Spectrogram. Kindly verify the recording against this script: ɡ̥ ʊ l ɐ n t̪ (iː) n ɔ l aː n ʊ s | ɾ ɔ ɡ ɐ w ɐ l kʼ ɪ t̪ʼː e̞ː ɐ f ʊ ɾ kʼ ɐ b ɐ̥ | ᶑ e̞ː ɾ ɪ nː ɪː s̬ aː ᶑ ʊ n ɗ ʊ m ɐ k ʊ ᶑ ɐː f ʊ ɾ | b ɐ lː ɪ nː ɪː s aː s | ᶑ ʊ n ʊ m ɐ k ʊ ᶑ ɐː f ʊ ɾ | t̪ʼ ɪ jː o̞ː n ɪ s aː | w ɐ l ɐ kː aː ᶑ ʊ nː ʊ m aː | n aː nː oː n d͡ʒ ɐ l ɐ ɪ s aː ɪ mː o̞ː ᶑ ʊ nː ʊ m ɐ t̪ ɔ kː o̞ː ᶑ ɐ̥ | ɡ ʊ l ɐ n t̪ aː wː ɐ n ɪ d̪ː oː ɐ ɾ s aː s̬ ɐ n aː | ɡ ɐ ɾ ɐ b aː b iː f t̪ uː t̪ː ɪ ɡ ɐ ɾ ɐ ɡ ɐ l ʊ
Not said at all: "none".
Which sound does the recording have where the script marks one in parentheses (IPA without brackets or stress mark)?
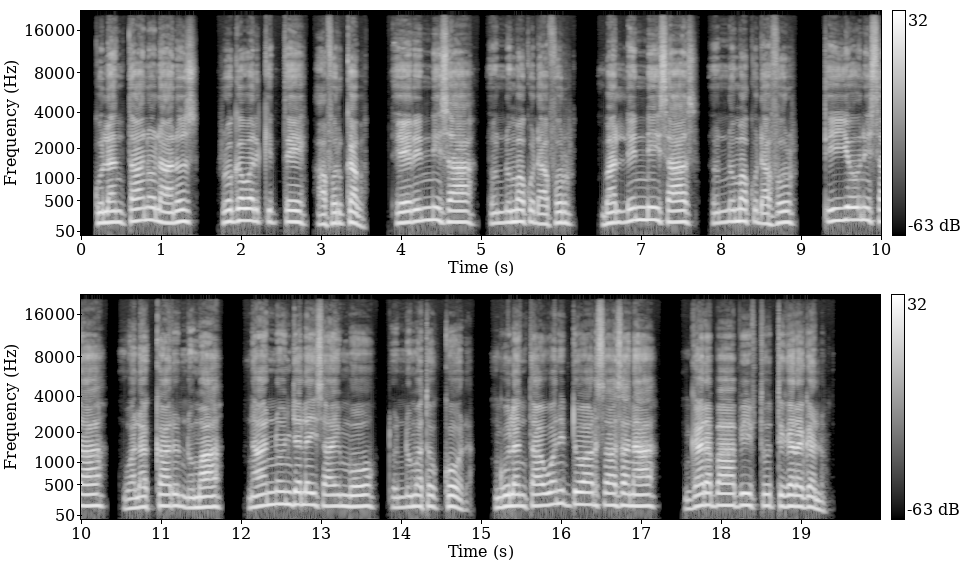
aː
